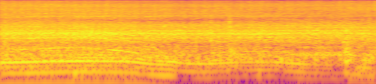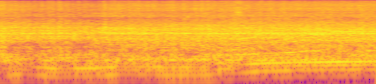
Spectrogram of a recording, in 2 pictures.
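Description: Backhoe loader's diesel engine running while its front bucket scoops oil palm fruit bunches; the engine speed dips a little under two seconds in and rises again near the end.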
